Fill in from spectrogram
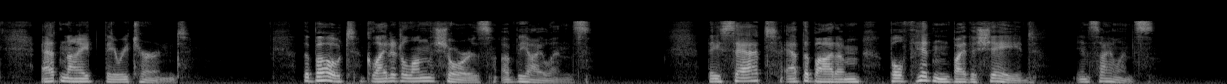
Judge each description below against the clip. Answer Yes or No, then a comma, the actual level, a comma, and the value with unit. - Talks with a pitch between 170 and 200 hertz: No, low, 130 Hz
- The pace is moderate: No, slow, 120 wpm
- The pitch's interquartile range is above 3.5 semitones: Yes, average, 4.5 semitones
